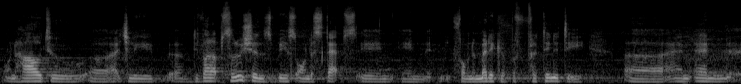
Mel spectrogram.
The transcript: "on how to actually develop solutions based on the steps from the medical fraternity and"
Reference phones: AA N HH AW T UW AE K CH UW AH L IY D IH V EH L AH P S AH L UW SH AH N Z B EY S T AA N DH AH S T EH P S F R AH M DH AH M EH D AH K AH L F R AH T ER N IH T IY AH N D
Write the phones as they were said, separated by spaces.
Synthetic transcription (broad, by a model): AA N HH AW T UW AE K CH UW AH L IY D IH V EH L AH P S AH L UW SH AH N S B EY S T AA N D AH S T EH P S F R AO M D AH M EH D AH K AH L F R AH T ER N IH T IY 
